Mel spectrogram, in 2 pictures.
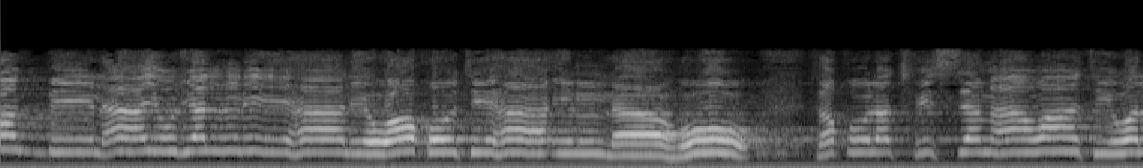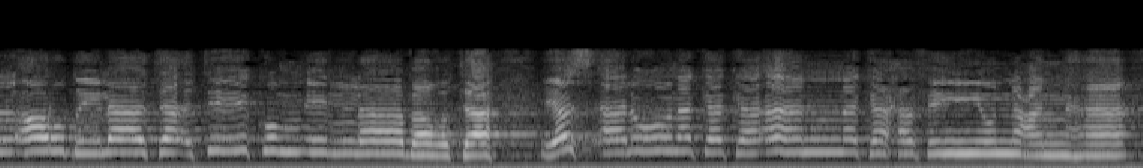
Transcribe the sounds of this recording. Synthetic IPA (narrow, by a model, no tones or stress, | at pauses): ɾˤɑbːiːlaːjʊd͡ʒalːiːɦaːlɪwɑqʊt̪ɪɦaːʔɪlːaːhʊː | fɑqʊlat̪fiasːamaːwaːt̪ɪwalʔɑɾˤd̪ˤɨlaːt̪aʔt̪iːkʊmʔɪlːaːbɑɣt̪a | jasʔaluːnakakaʔanːakaħafɪjːʊnʕanɦaː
